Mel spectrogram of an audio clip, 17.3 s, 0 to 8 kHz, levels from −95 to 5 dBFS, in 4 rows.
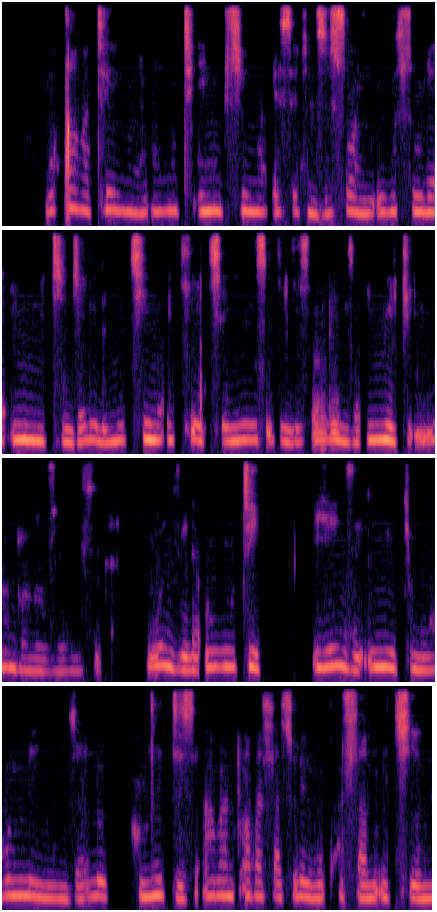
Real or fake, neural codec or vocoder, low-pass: fake; codec, 24 kHz, 3 kbps, HILCodec; 7.2 kHz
